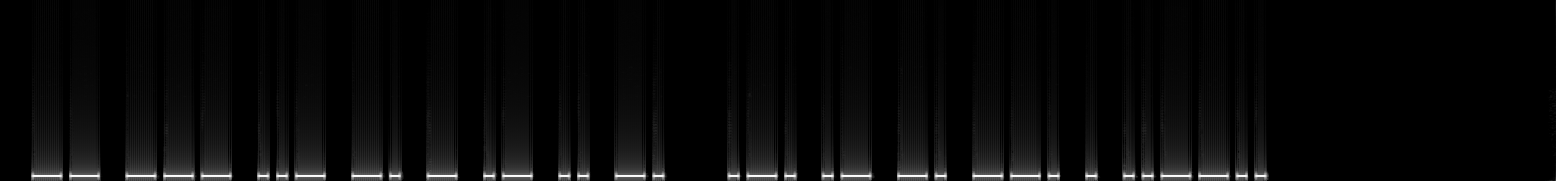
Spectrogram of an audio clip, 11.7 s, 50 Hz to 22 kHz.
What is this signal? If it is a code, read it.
Morse code, heard as a keyed tone, about 17 wpm, 700 Hz. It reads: MOUNTAIN RANGE?
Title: Sentences from Top 1000 Words - Review Part 4 - 17wpm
